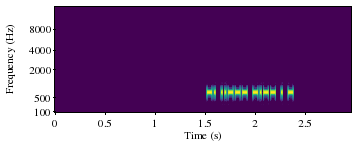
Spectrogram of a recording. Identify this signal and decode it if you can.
Morse code, heard as a keyed tone, about 69 wpm, 700 Hz. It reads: N2YET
